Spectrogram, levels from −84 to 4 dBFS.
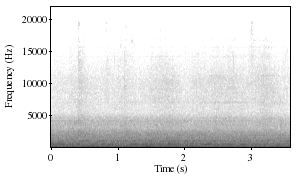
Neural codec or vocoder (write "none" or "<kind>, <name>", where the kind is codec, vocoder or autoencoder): vocoder, BigVGAN v2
